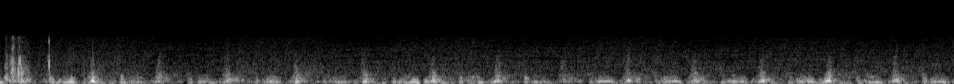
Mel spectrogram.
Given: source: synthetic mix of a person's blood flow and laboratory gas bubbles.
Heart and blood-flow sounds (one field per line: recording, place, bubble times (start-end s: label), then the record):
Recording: Doppler ultrasound of blood flow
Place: precordium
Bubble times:
0.04-0.33 s: bubbles
0.46-0.53 s: bubbles
From the record:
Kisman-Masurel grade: 221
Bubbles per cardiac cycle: several, 3 to 8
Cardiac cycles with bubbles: 10 to 50%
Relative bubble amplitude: barely perceptible (0.100 to 0.250)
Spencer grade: 2 (many but less than half of the cardiac periods contain bubble signals, singularly or in groups)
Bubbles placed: anywhere in the cardiac cycle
